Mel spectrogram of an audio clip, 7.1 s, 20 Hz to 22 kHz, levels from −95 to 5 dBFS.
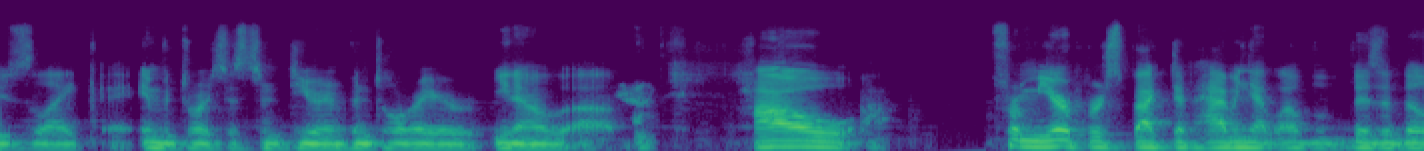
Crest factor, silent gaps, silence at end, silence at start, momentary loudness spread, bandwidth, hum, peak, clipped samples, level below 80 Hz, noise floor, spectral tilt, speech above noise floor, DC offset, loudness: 22 dB; none; 0 s; 0 s; 14 LU; 12 kHz; none; -10 dBFS; under 0.1%; -52 dBFS; -70 dBFS; -6.5 dB/octave; 39 dB; under 0.1%; -31 LUFS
